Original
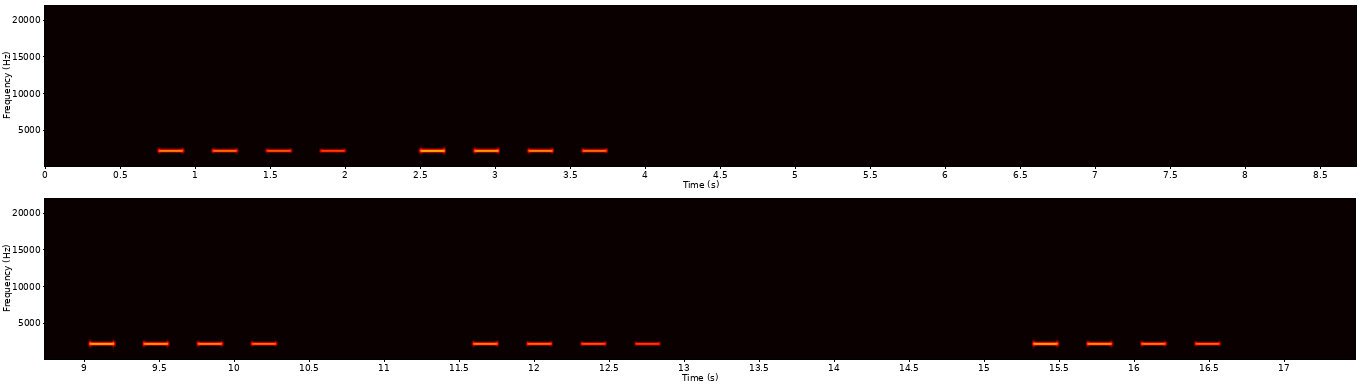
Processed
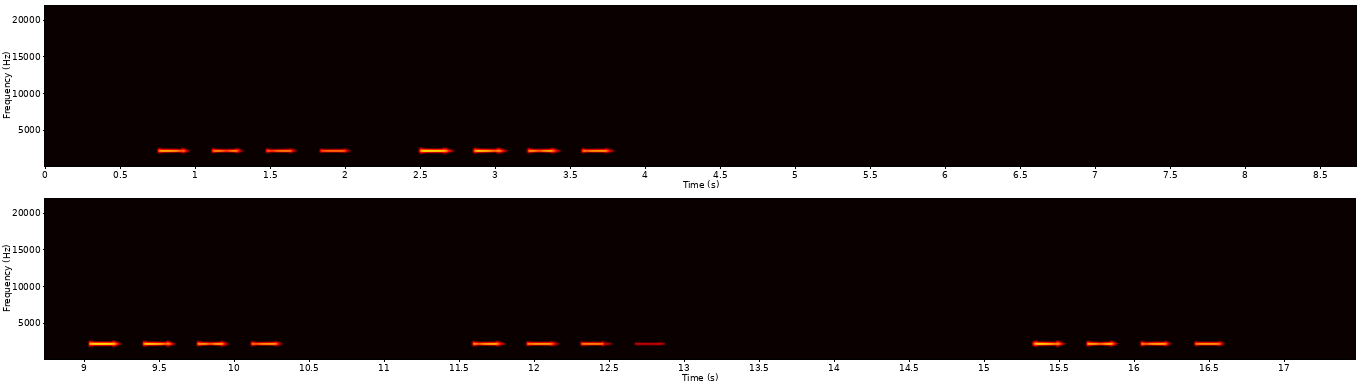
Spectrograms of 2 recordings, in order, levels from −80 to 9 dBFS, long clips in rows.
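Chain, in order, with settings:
flanger 0.12 Hz, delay 9.8 ms, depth 6.4 ms, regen −27%
0:12.45–0:15.34: output level in coarse steps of 22 dB
spectral peaks only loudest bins 32
level +7.5 dB

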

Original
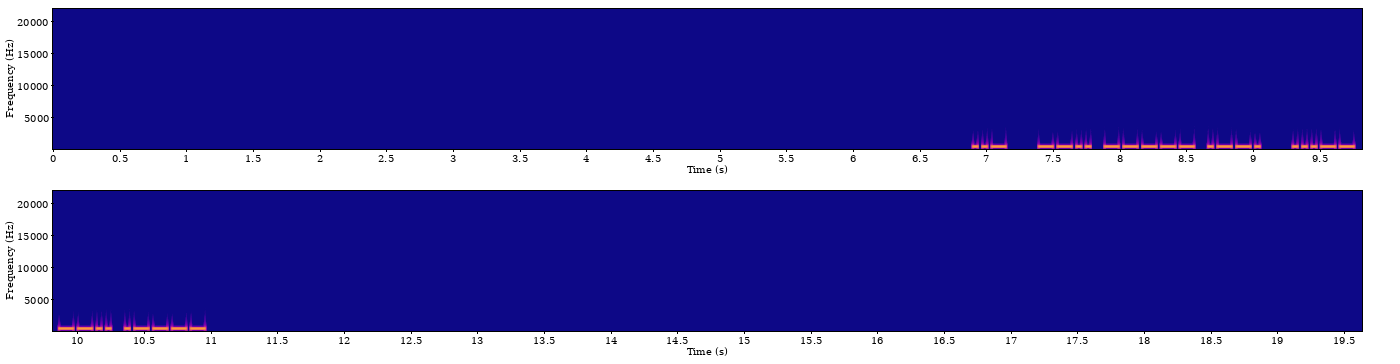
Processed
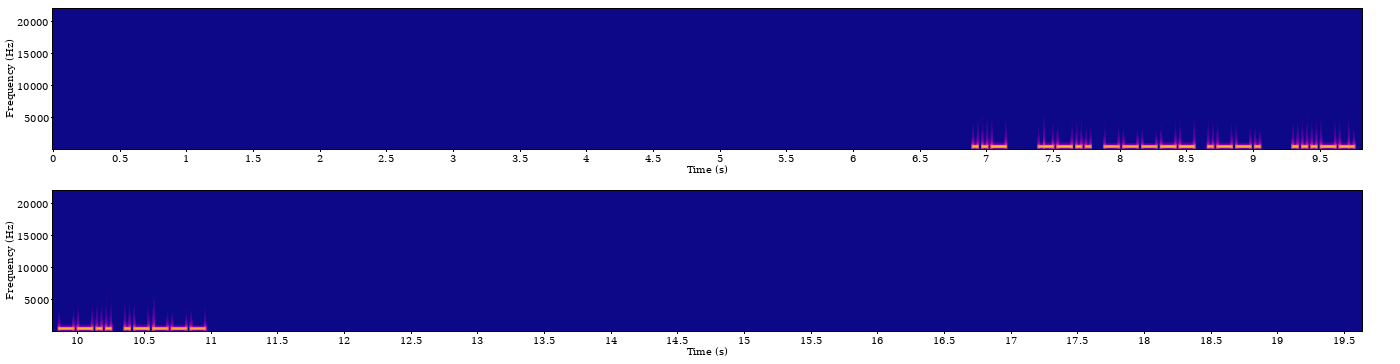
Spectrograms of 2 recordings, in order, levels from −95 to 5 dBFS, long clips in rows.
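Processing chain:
sample-and-hold tremolo
level +7 dB

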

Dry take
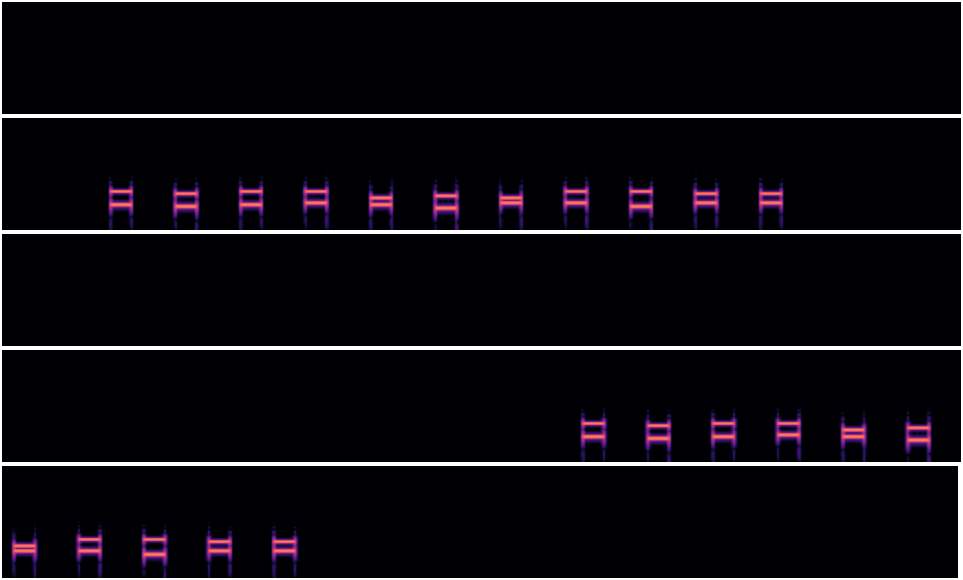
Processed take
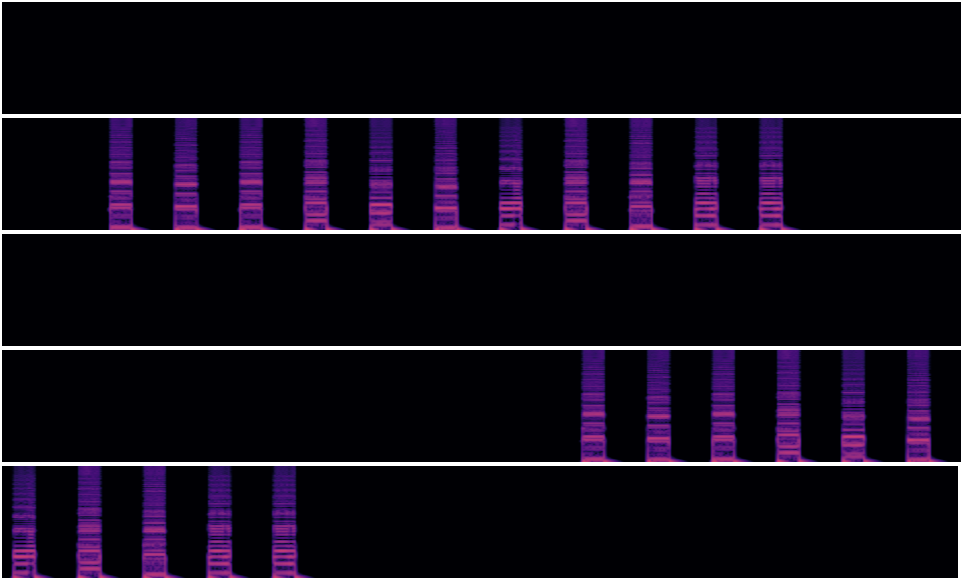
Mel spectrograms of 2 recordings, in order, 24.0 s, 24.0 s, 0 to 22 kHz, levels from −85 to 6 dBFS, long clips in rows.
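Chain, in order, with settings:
comparator with hysteresis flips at −39 dBFS
formants moved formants −5 semitones
level −7 dB

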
